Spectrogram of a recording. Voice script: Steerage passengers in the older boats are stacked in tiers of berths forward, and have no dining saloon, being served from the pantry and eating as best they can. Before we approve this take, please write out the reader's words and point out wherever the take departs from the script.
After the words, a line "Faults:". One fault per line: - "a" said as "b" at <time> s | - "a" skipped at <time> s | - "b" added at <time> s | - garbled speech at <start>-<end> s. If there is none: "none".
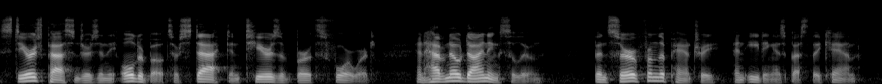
Steerage passengers in the older boats are stacked in tiers of berths forward, and have no dining saloon, been served from the pantry and eating as best they can.
Faults:
- "being" said as "been" at 5.9 s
